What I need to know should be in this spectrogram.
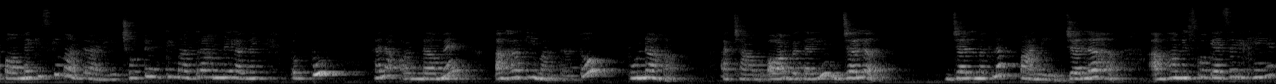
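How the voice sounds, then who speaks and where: A woman's voice: sits high, lively intonation, a little slow, mellow. A woman teaching a language lesson to children, patiently asking her learners questions and praising them. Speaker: Hindi teacher. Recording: very echoey room.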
